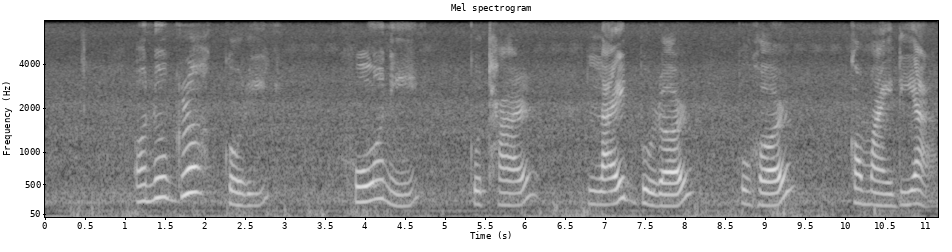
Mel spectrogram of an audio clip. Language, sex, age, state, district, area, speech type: Assamese, female, 18-30, Assam, Nagaon, rural, read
